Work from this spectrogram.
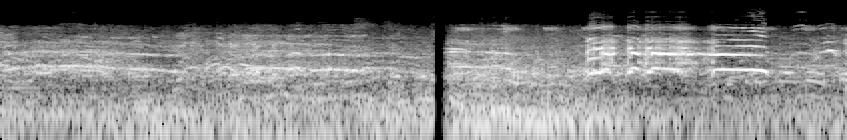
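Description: Gamefowl roosters at a market crow repeatedly and cluck in a loud, dense chorus, with a crowd murmuring under them and a brief cut midway.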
